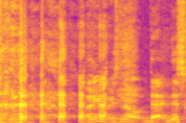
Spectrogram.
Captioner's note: laughs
